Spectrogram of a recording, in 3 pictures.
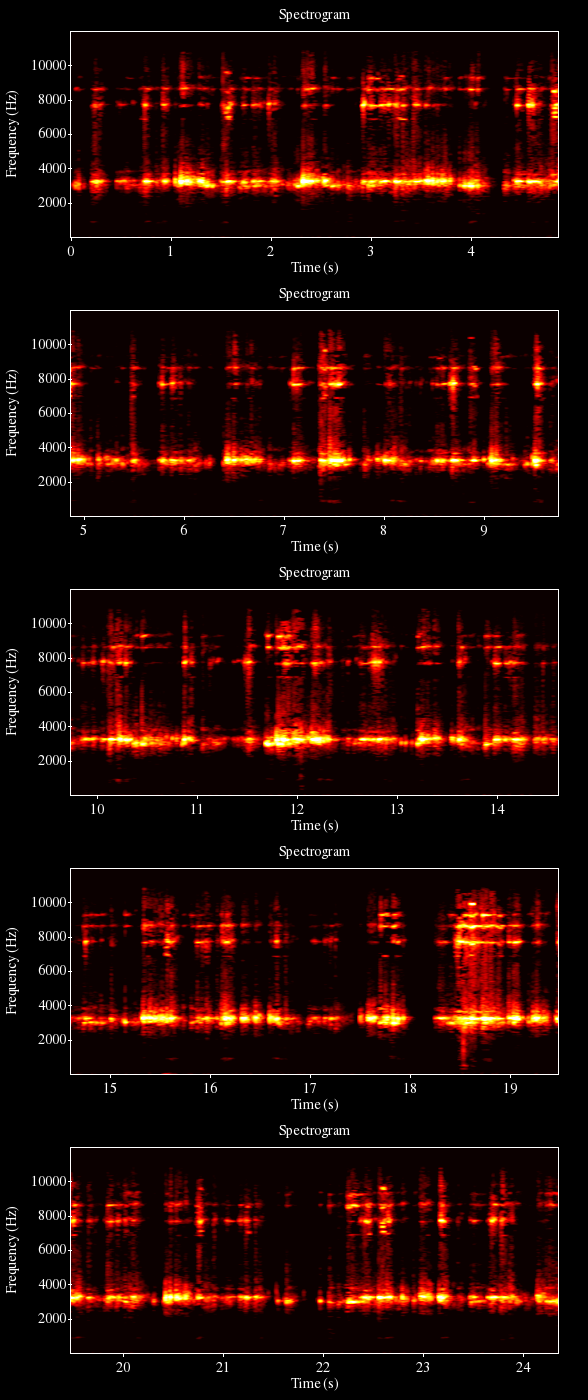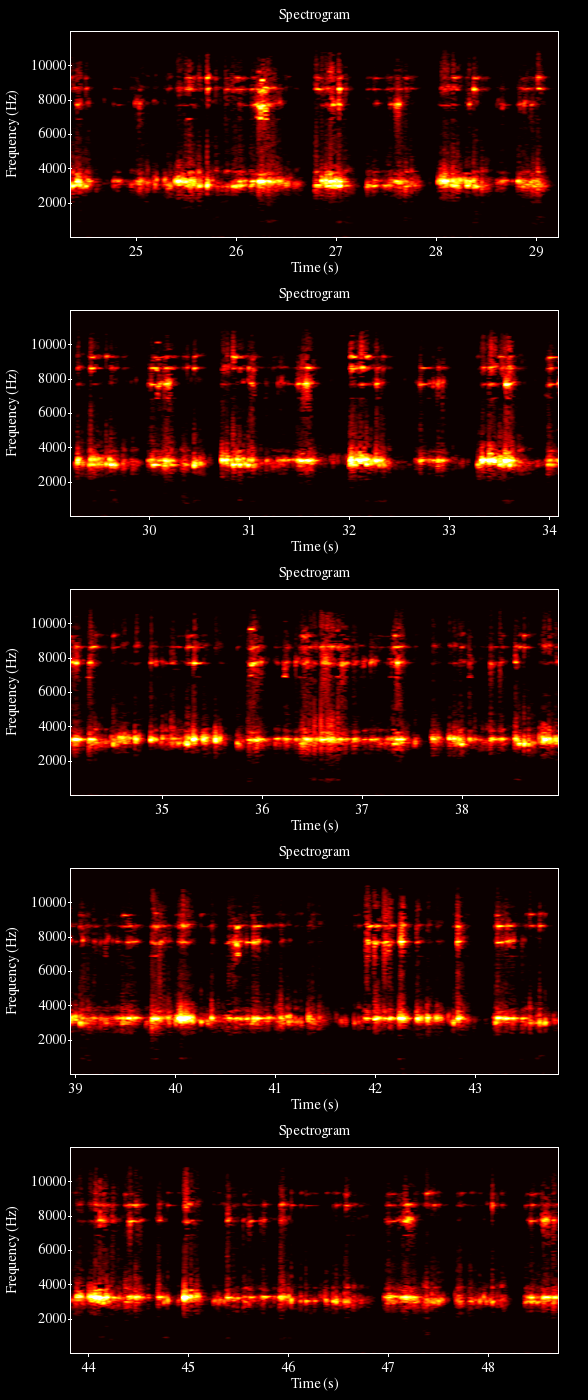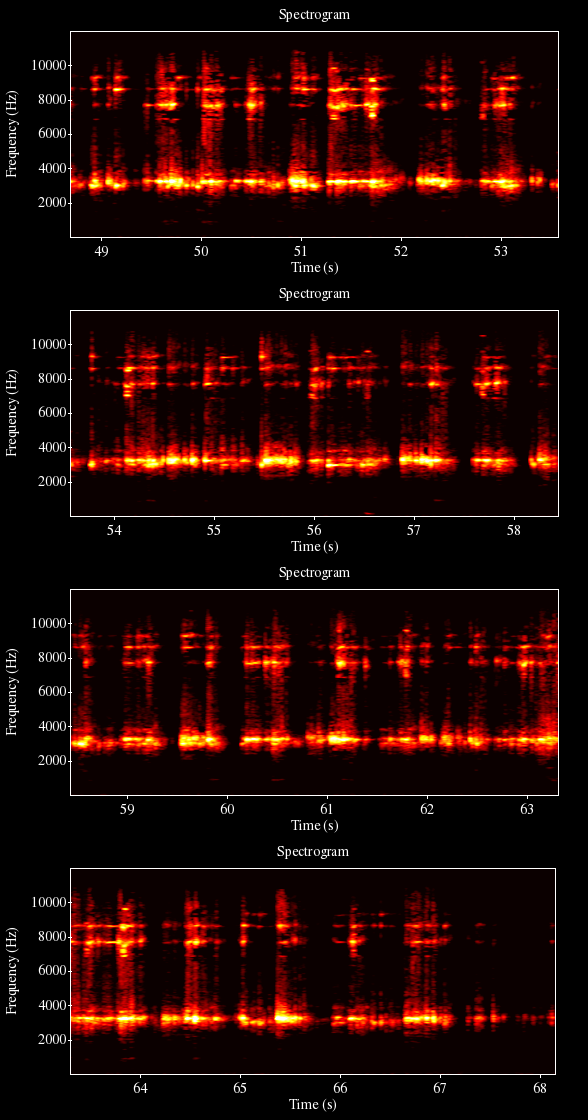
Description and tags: Suzu - Japanese Bell
Shake slowly left and right.
bell, japan, jingle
